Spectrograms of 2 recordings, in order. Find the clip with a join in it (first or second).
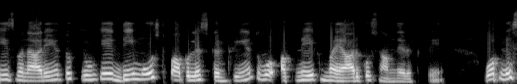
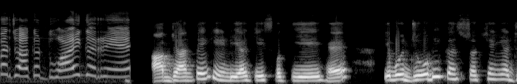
second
